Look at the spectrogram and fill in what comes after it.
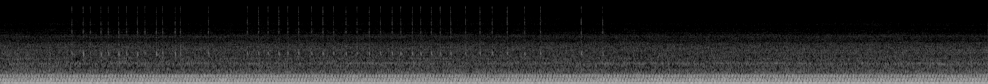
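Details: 2022 Forest River Sunseeker 2500TS RV generator, running while power transfers and furnace starts: even low drone at constant speed with light clicking on top; normal generator running.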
